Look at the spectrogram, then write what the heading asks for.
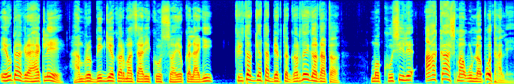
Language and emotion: Nepali, happy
